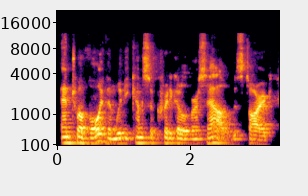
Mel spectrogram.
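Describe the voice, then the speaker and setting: A man's voice: mid-range voice, a little fast, fairly bright tone. A middle-aged man from Peru with a Peruvian Spanish accent, hosting a webinar and telling personal stories earnestly, with fillers and restarts. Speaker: webinar host and institute director. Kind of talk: webinar presentation.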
